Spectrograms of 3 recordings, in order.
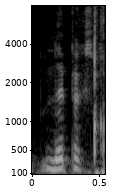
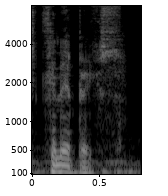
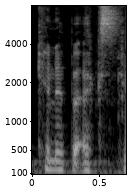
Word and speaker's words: Knipex: And like I said, I don't know if you caught that, but like the older Nipex pliers, and the proper way to say it is Knipex, right? – Yeah, they had T-shirts at SEMA that said it. – Yeah. – It's pronounced Knipex.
